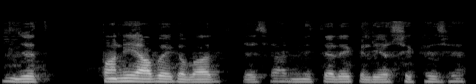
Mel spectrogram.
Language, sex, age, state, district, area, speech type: Maithili, male, 60+, Bihar, Madhepura, rural, spontaneous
